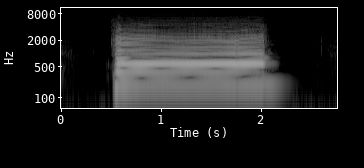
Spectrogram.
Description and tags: Part of the Good-sounds dataset of monophonic instrumental sounds.
instrument::sax_baritone
note::G
octave::3
midi note::43
good-sounds-id::5512
Intentionally played as an example of bad-richness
